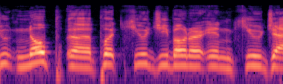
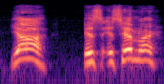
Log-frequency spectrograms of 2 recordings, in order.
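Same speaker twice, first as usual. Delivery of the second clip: high, loud answering as Himmler; 5 semitones higher, 5 dB louder than usual. Pretend.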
